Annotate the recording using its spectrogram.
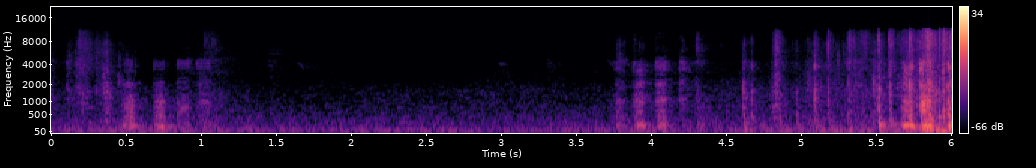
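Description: Saanen-mix goat giving short, low bleats, with scuffling and clicks close to the microphone building up in the last couple of seconds. It ends in a loud knock and jolt as she charges at the phone.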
